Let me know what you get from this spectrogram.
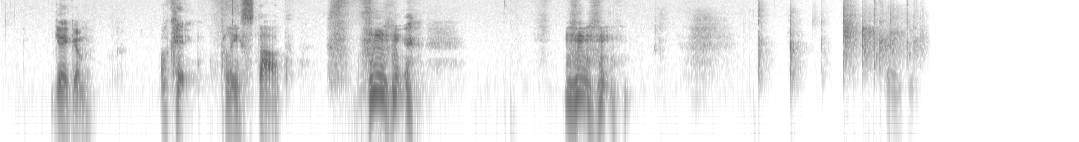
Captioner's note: laughs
